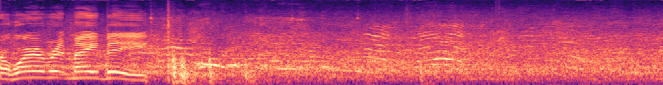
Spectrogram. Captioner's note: audience cheering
